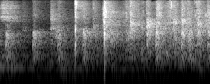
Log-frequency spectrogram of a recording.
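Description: Audience applauding: many hands clapping in a dense, steady run.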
